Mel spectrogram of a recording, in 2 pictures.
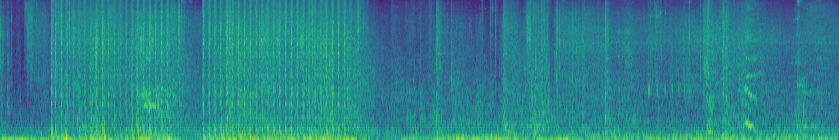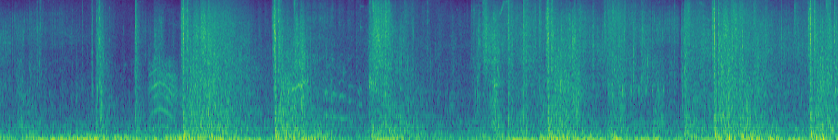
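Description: Dense gunfire in a Starfield firefight, with rapid automatic bursts and heavy booming shots layered continuously, loud and close, while combat shouts come through now and then.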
